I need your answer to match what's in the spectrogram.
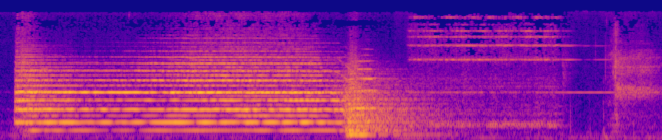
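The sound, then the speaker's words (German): A doorbell rings with a loud, steady electric tone for about three seconds, followed by a brighter, fading second tone and a short final chime. “War das die Türklingel?”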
